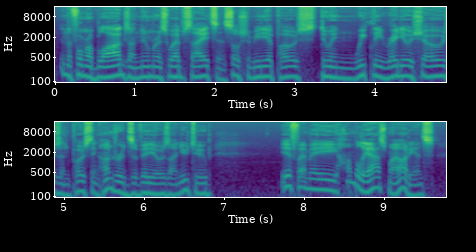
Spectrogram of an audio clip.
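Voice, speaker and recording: A man delivers scripted personal narration in a medium-pitched voice. His phrasing is measured and emphatic, setting out his points one by one. The recording is dry, with very little room sound. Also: no room sound. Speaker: filmmaker and YouTuber narrating his own video.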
